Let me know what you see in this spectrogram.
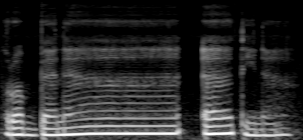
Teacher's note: فقالو ربنا، اگر یہاں رک جائیں تو نا دو حرکہ لمبا ہوگا، ادروائز ہم پڑھیں گے ربنا آتینا، تب یہ نا چار حرکہ لمبا، مد منفصل، اس کے بعد حمزہ کا کٹ آف ساؤنڈ.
